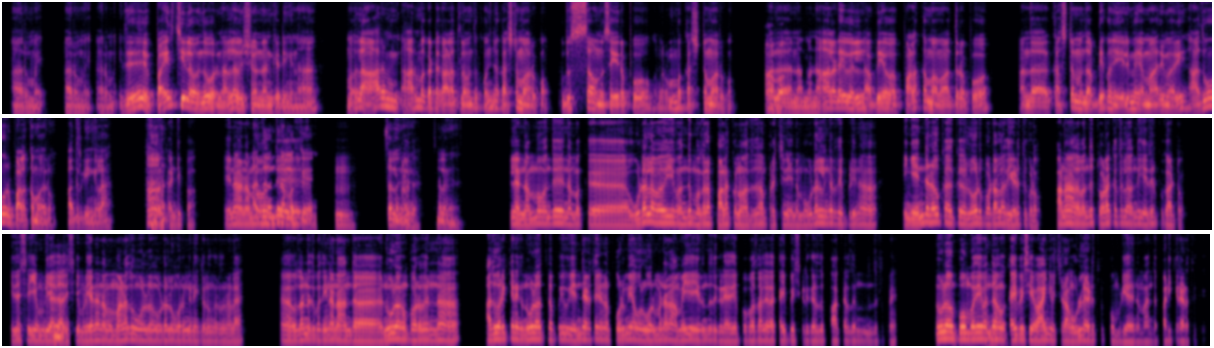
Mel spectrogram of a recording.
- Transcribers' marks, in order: chuckle; "உடல்லை" said as "உடல வை"
- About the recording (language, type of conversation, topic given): Tamil, podcast, காசில்லாமல் கற்றுக்கொள்வதற்கு என்னென்ன வழிகள் உள்ளன?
